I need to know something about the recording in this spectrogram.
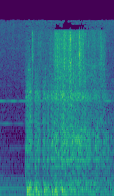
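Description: Live electronic music: a low held drone with a faint high tone, then about half a second in a sudden loud surge of dense noise that slowly fades.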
